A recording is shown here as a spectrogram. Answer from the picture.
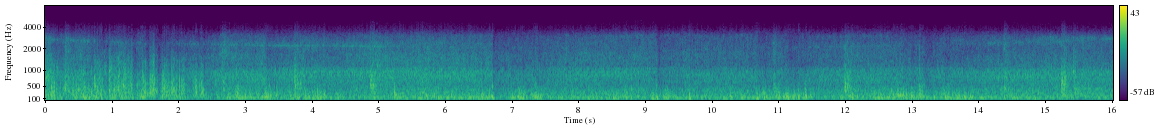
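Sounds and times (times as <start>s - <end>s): passenger train rumbling past: 0.0s - 16.0s
knocks of train on rails: 3.7s - 4.1s, 4.8s - 5.4s, 12.0s - 13.4s, 14.4s - 15.8s.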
